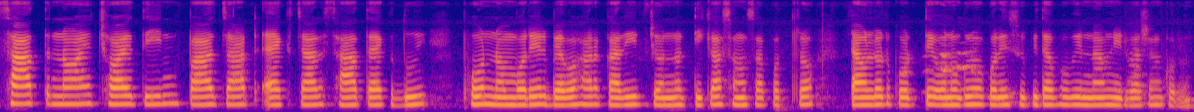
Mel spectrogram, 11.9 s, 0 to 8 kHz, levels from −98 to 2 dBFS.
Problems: none marked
